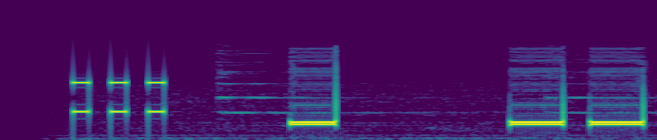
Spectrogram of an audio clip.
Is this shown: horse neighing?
no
